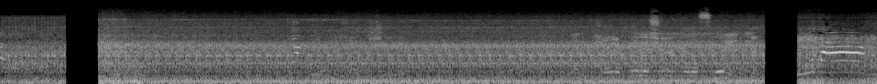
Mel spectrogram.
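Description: A truck engine hums steadily nearby.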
